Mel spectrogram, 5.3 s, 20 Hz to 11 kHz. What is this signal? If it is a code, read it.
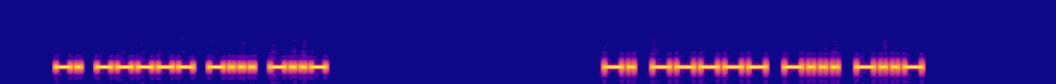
Morse code, heard as a keyed tone, about 53 wpm, 700 Hz. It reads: N0BX N0BX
